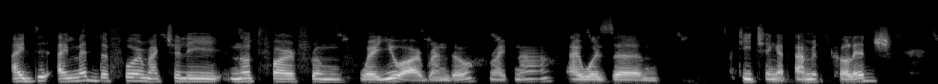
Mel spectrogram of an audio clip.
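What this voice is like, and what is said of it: French accent. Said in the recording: “teaching French, as my accent is indicating”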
